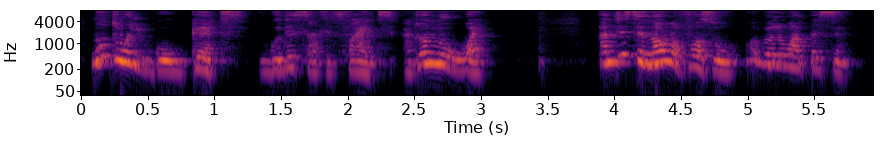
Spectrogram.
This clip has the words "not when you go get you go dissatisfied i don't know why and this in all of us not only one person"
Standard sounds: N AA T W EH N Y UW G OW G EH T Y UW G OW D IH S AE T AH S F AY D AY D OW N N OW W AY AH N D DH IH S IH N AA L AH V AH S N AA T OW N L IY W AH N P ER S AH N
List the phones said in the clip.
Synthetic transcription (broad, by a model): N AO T W EH N Y UW G OW G EH T Y UW G OW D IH S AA T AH S F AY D AY D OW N N OW W AY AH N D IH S IH N AA L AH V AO S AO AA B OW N IY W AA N P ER S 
